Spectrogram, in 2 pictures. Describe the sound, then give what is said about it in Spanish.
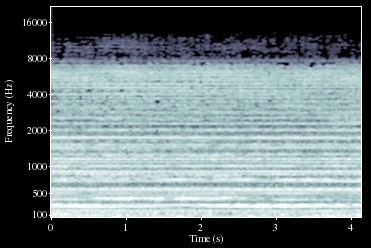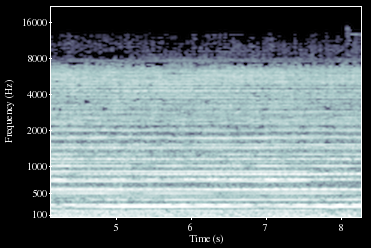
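Horns of hundreds of taxis and the deep air horns of 8 trucks blare together without pause during a slow protest march from the airport to the Parlament in Barcelona, a loud, steady, droning wall of overlapping tones. No one speaks. “Durante 3 horas, centenares de taxistas han colapsado Barcelona con una marcha lenta desde el aeropuerto hasta el Parlament. Les han acompañado también 8 camiones y durante todo el recorrido este ha sido el sonido.”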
